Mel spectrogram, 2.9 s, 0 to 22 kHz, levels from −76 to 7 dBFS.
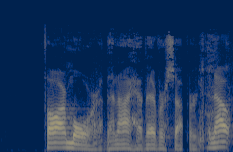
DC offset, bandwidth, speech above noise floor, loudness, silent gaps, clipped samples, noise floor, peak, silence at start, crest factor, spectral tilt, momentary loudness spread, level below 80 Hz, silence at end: under 0.1%; 11.5 kHz; 46 dB; -29 LUFS; none; under 0.1%; -73 dBFS; -12 dBFS; 0.6 s; 18 dB; -5 dB/octave; 9 LU; -58 dBFS; 0 s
